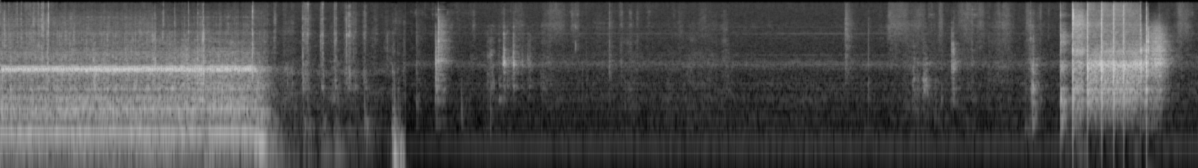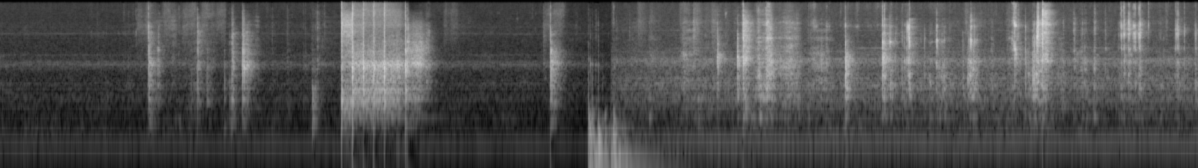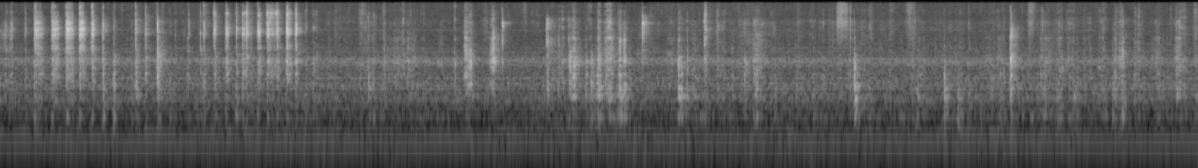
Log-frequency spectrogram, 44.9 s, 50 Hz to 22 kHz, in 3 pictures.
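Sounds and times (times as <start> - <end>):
low thump: 22.4 - 23.5
steady low hum: 22.4 - 23.7.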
